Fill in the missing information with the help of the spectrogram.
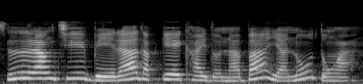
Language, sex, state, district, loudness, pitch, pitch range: Garo, female, Meghalaya, South Garo Hills, -17 LUFS, 230 Hz, 180-260 Hz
